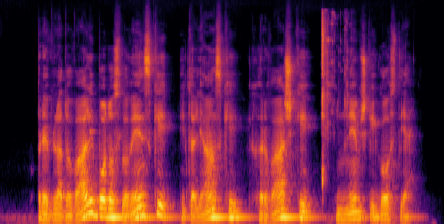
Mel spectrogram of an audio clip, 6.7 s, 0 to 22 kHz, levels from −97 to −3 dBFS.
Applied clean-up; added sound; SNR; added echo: neural mask model Resemble Enhance denoiser.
